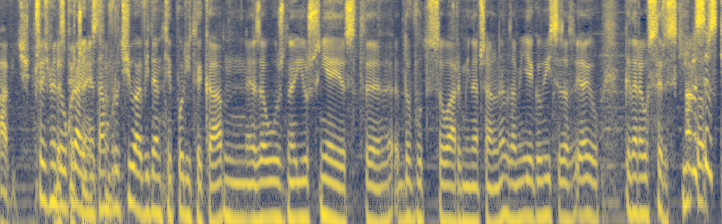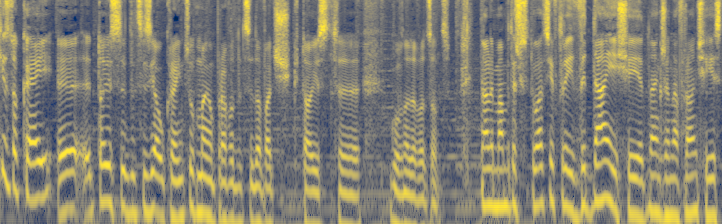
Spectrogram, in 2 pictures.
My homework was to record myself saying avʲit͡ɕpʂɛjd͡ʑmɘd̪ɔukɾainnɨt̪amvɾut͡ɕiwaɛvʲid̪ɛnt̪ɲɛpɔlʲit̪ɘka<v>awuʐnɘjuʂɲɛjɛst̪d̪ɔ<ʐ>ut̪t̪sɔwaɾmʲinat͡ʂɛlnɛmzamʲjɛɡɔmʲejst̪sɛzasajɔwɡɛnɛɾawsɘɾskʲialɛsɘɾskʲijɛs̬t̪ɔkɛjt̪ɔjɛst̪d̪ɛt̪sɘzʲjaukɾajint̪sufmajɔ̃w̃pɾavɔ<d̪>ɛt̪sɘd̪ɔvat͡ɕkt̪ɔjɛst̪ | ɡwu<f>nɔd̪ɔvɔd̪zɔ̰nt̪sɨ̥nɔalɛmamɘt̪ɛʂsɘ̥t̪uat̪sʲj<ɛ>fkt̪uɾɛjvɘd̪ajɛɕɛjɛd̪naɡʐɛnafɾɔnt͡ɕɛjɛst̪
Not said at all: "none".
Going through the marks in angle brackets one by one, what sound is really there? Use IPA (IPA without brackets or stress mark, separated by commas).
z, v, d̪, v, ɛ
